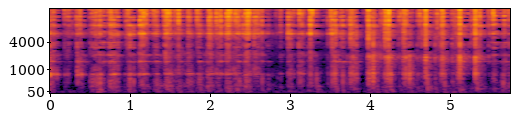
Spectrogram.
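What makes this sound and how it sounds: Long nails scratch the sides and base of an empty, hollow, dark purple embossed tinted glass tumbler. A rapid series of short, bright, scratchy strokes fills the clip, with a faint ringing tone underneath and almost no low end.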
